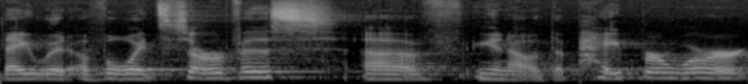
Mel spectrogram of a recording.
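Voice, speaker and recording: In a Kentucky accent, a woman with a medium-pitched voice talks at a fairly slow pace with fairly even intonation. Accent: Kentucky Southern US. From western Kentucky, Paducah. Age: 60s. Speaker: author. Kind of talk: Q&A after a talk. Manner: hesitant, with fillers.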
